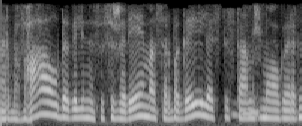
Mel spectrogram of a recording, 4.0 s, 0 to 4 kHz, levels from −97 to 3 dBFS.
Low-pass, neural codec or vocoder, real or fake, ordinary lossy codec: 3.6 kHz; none; real; MP3, 32 kbps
